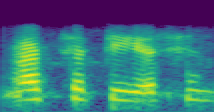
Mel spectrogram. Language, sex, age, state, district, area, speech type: Bengali, female, 18-30, West Bengal, Uttar Dinajpur, urban, conversation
